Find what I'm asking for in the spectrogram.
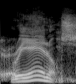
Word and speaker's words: rellenos: We've made chile rellenos together. – No. That's cool. – No, you can't even say it right. Rellenos.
